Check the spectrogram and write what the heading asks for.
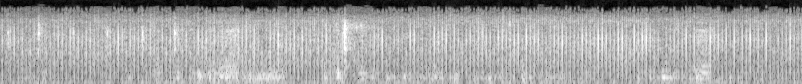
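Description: Computer keyboard keys being typed in a quick, uneven run of clicks as a long credit card number is keyed in, over a steady hiss.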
